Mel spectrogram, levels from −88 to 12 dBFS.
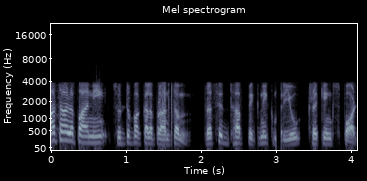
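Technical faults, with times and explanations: throughout: Bluetooth CVSD headset codec. Narrowband 250 Hz to 3.6 kHz band, granular hiss, scratchy sibilants; the spectrogram shows nothing above 3.6 kHz, which fits a 64 kbit/s CVSD link.
1.44–1.68 s: cable scratch noise. Dense, irregular broadband bursts about as loud as the speech, likely a worn cable or connector being moved; spiky vertical smears on the spectrogram.
3.01–3.10 s: unconcealed Bluetooth headset packet loss. About 64 ms of audio drops out, roughly fifteen lost packets, leaving short holes with abrupt edges in the waveform.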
